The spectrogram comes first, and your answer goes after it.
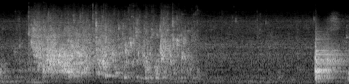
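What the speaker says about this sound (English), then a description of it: "just dumping out the excess water coming there." Excess water pours out of a pot used for dyeing merino yarn, a close, steady splashing gush that tapers off, followed by a sharp clunk of the pot.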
